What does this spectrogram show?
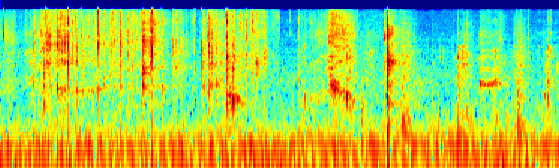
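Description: Close-miked crunching and chewing of a bite of oven-fried chicken wing. A single sharp click comes about three seconds in.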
